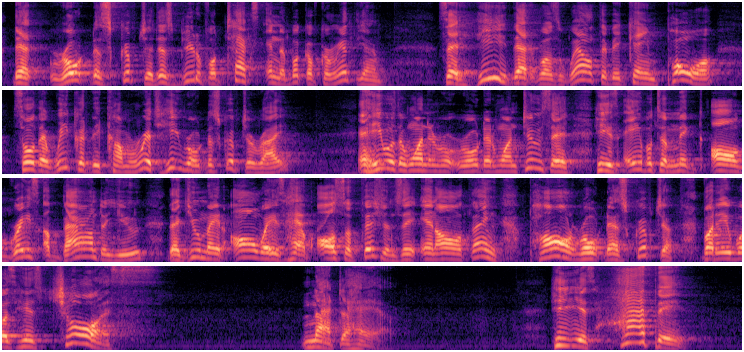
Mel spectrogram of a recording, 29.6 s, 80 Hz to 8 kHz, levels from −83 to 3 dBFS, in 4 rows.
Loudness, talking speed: -18 LUFS, 155 wpm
